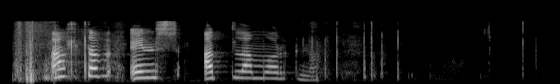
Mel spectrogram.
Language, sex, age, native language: Icelandic, male, 10, Icelandic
